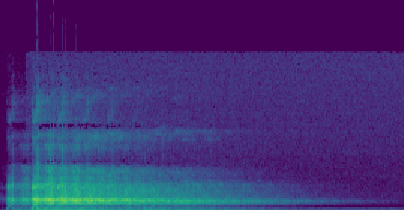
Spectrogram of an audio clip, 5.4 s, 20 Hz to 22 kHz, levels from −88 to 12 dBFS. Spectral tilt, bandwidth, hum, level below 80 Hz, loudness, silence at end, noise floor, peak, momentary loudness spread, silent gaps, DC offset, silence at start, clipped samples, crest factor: -3 dB/octave; 16.5 kHz; none; -56 dBFS; -15 LUFS; 2.1 s; -58 dBFS; 0 dBFS; 21 LU; none; under 0.1%; 0.1 s; under 0.1%; 18 dB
